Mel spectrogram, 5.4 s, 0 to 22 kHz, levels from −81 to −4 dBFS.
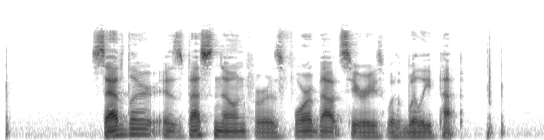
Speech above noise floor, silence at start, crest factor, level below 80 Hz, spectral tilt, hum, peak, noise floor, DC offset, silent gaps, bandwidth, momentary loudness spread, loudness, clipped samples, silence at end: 41 dB; 0.05 s; 24 dB; -46 dBFS; -4 dB/octave; none; -2 dBFS; -67 dBFS; under 0.1%; none; 11 kHz; 13 LU; -25 LUFS; under 0.1%; 0.4 s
